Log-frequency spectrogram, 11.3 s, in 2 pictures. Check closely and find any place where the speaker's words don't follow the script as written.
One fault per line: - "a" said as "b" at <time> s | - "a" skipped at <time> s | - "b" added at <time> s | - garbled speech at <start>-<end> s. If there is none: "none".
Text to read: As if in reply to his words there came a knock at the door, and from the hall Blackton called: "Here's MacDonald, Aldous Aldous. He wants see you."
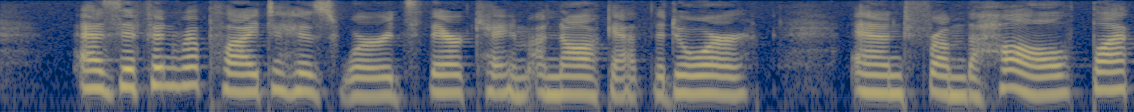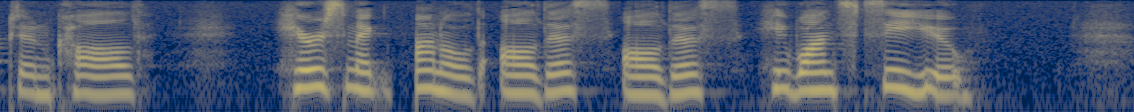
none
